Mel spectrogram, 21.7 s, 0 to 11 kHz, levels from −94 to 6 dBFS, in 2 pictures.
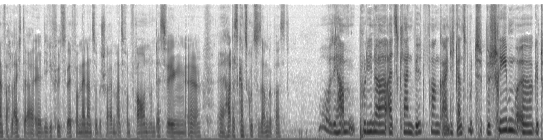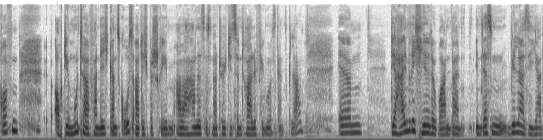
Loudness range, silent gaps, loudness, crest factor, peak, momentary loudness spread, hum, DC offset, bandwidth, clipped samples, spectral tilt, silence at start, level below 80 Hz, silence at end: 8 LU; none; -19 LUFS; 20 dB; 0 dBFS; 13 LU; none; 1%; 10 kHz; under 0.1%; -4.5 dB/octave; 0 s; -50 dBFS; 0 s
